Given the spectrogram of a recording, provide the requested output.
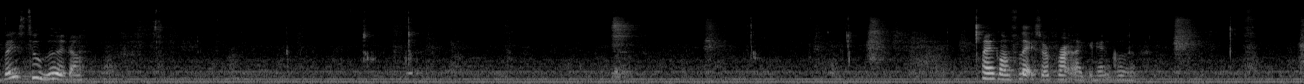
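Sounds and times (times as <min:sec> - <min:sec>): steady low hum: 0:00.0 - 0:13.0
chewing and mouth smacks: 0:01.4 - 0:05.3, 0:06.1 - 0:09.9, 0:11.9 - 0:12.6.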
